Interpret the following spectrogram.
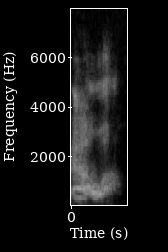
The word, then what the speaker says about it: hour: just like honor or hour hour yeah the H is silent right so we say an hour an how how long will you be um I will only be an hour an hour even though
